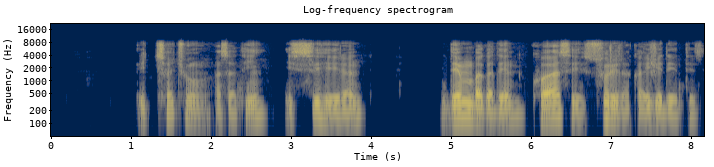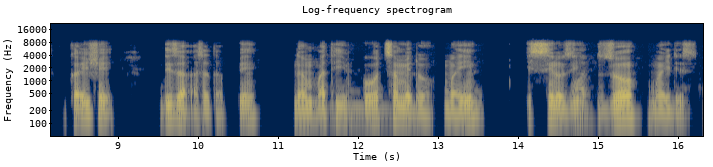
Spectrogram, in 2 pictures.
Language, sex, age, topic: Gamo, male, 18-24, government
